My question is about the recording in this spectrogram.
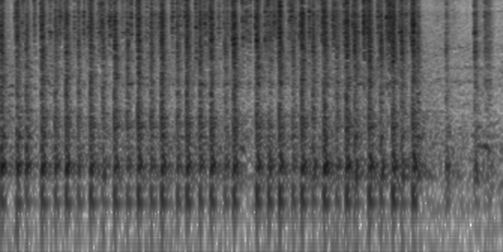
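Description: Metal spatulas chopping ice cream mix against a steel cold-plate pan: a rapid, even clatter of strikes that stops about three and a half seconds in, followed by a few separate taps.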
